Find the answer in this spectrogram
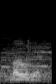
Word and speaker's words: Motif: back in the day you could tell a local from a taurus by how they pronounce motif number one motive you ask kenny poorly he goes automotive you know that's how he says it the meaning of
